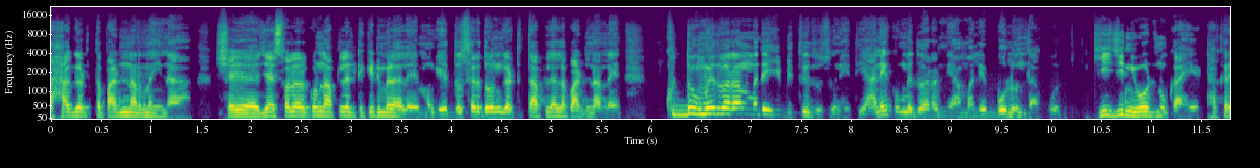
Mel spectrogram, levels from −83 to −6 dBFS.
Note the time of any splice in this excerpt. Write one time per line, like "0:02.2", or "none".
0:10.4

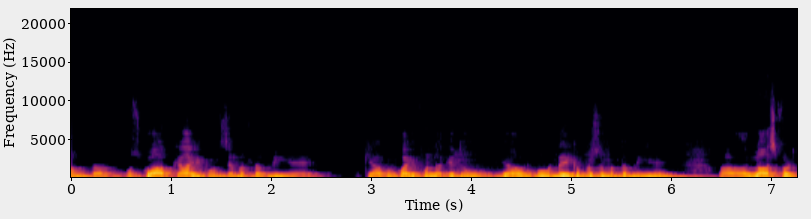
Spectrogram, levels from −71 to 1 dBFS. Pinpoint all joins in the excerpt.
0:06.3

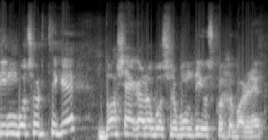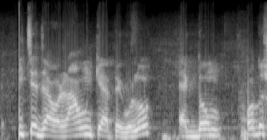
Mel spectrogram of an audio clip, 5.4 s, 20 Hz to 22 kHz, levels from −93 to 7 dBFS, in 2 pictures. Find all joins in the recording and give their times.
0:02.7

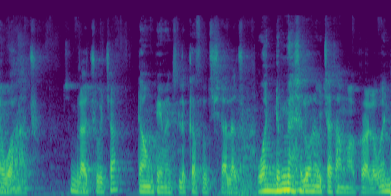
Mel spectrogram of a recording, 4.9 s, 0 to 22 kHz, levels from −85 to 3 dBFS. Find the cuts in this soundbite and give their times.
0:03.1

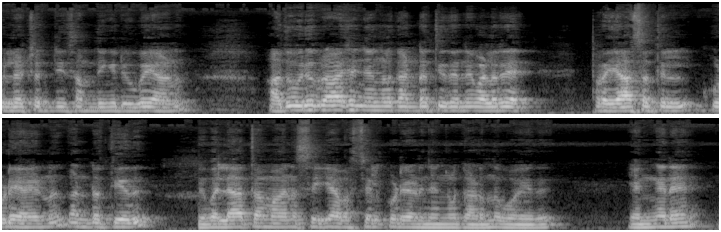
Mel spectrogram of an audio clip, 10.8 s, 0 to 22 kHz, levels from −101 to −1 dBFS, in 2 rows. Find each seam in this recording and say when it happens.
0:06.7

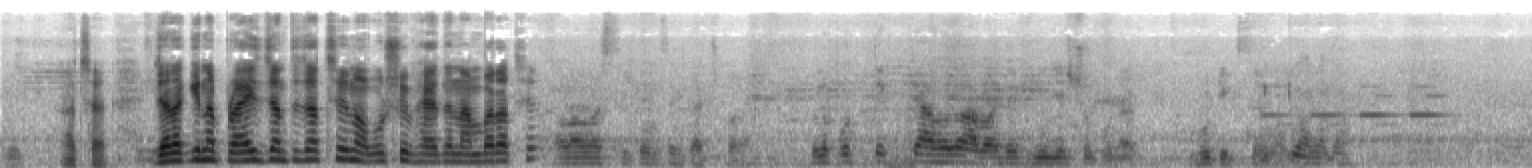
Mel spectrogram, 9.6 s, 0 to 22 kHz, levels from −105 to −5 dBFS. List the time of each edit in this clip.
0:03.3

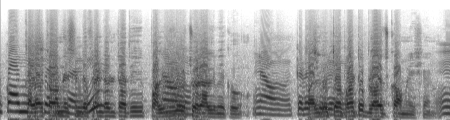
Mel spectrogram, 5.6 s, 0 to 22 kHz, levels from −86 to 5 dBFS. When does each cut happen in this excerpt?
none

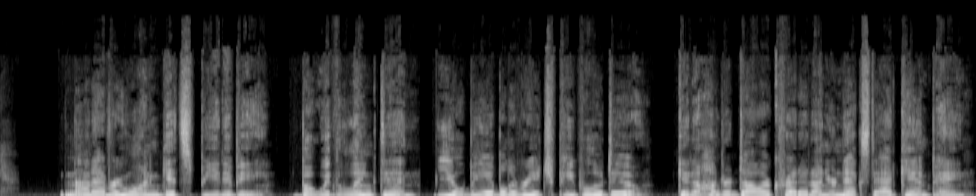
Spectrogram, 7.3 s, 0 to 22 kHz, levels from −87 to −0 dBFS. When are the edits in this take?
none

